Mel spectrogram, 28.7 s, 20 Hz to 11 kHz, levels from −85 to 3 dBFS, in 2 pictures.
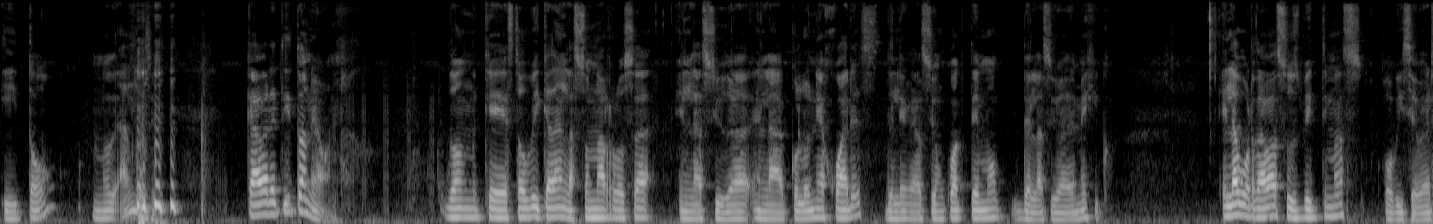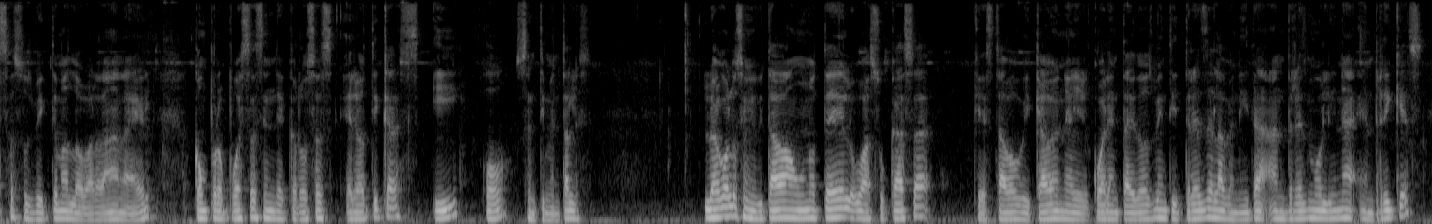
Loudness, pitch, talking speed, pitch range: -29 LUFS, 110 Hz, 145 wpm, 100-125 Hz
